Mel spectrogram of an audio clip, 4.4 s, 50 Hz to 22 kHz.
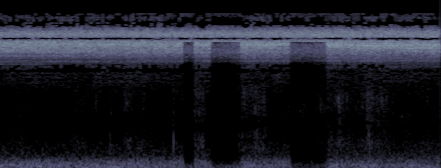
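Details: Kaempfer cicadas (Platypleura kaempferi) sing in Saitama Prefecture, Japan, on July 22, 2022: a steady, very high-pitched hissing drone with a few brief breaks.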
